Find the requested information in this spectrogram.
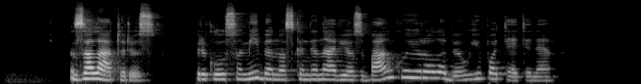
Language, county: Lithuanian, Vilnius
